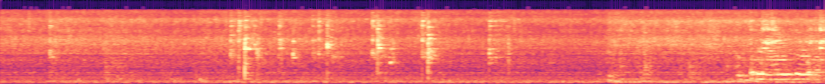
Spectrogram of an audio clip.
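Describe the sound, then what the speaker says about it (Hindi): Ginger, garlic and green chili paste goes into a hot pan for chicken white pulao, bringing a steady sizzle with scattered spoon scrapes and clinks against the pan. "अब मैं इसको ऐड करने वाली हूँ अदरक, लहसुन और हरी मिर्ची का पेस्ट।"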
